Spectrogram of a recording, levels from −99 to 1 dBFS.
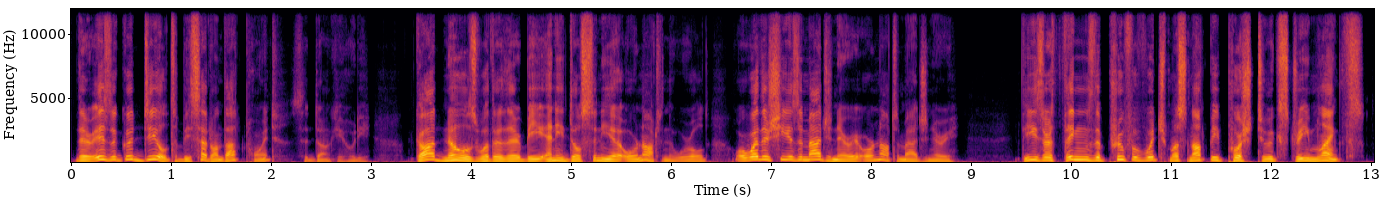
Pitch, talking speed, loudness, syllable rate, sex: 155 Hz, 220 wpm, -19 LUFS, 6.0 syllables/s, male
